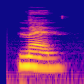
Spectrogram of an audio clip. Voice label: "men", English pronunciation

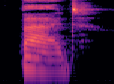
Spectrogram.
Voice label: "bad", English pronunciation, trap vowel

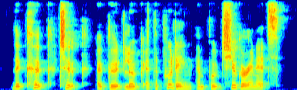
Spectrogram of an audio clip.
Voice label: cook took, english pronunciation; The cook took a good look at the pudding and put sugar in it.

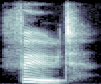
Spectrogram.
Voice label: "food", english pronunciation

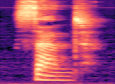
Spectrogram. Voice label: "sand", English pronunciation, trap vowel

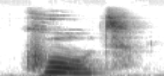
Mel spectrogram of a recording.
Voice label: "caught", english pronunciation

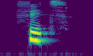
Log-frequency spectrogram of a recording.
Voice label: "fit", English pronunciation

